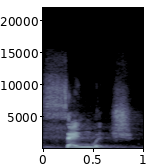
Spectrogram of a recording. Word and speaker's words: sandwich: There's no fucking G in sandwich. You fucking put it in there because you're a rogue villain and a Philistine. Sandwich.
